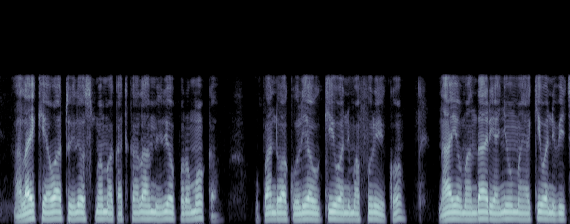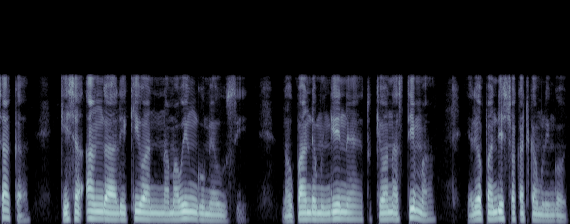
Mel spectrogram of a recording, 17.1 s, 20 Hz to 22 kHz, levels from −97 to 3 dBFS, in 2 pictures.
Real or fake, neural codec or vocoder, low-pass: real; none; 5.4 kHz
